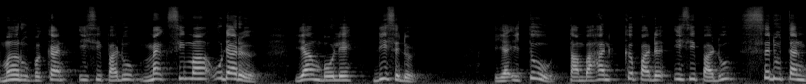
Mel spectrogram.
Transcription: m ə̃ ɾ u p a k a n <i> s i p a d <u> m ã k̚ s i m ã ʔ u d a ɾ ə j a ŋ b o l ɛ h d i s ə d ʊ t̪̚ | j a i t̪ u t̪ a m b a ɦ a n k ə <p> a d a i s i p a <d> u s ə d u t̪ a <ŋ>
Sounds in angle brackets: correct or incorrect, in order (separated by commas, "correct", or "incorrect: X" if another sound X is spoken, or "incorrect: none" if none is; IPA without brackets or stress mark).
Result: correct, correct, correct, correct, incorrect: n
